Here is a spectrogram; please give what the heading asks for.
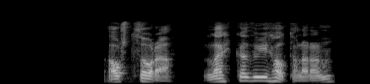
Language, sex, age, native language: Icelandic, male, 40-49, Icelandic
